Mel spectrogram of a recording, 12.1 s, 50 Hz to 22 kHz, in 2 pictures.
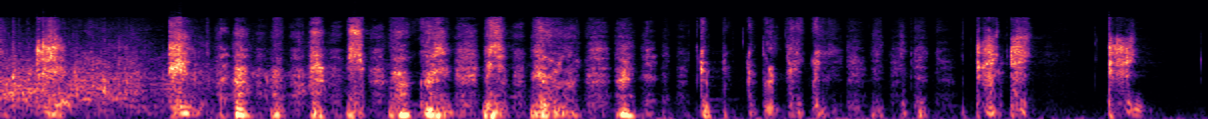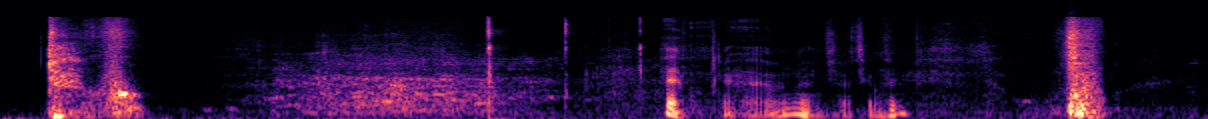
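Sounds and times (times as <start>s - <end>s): man making mouth clicks and puffs: 0.2s - 6.8s.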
